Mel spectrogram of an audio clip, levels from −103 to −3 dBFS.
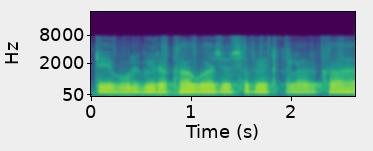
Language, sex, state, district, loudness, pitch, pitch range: Hindi, male, Jharkhand, Deoghar, -16 LUFS, 145 Hz, 145-150 Hz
